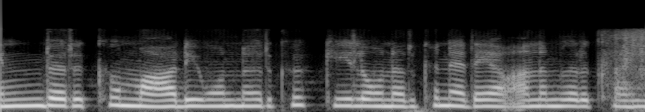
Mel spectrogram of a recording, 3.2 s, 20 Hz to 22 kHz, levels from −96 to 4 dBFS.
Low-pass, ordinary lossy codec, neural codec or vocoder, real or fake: none; none; codec, 16 kHz, 1 kbps, X-Codec, HuBERT features, trained on LibriSpeech; fake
